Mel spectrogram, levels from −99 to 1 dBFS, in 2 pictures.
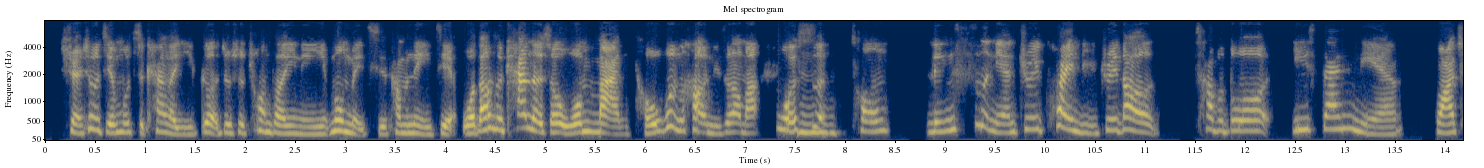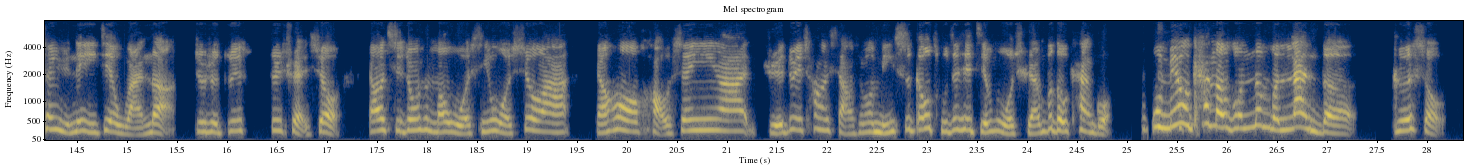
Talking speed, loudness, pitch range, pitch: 255 characters per minute, -23 LUFS, 215-285 Hz, 255 Hz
